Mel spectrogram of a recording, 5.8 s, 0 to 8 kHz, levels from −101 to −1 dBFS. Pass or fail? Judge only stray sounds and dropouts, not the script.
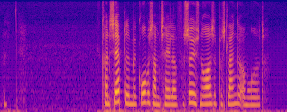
pass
